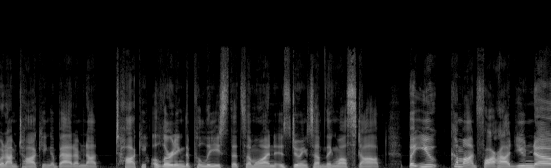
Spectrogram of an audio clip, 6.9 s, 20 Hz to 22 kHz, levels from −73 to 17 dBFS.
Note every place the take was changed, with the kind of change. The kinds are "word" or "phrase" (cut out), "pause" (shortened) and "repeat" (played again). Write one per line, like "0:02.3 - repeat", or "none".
0:01.8 - word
